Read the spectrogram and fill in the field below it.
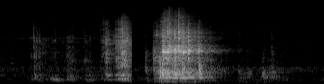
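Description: A plastic lid clatters onto a food processor bowl.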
